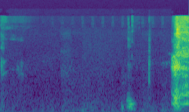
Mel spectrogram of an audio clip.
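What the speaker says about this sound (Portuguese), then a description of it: "tossi na cara de vocês" A quiet stretch with faint throat noises, then a sudden harsh cough bursts out near the end, close and loud.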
